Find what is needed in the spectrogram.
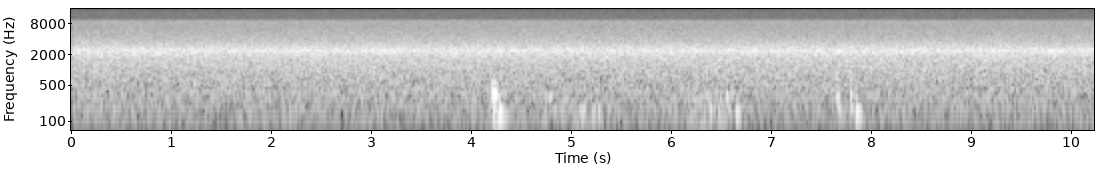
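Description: A steady hiss, with one short low knock about four seconds in and a few softer bumps a few seconds later.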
